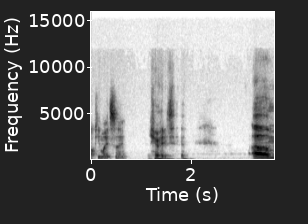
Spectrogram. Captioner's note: laughs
